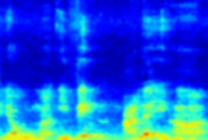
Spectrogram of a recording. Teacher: یہاں پر نون کی آواز ناک میں نہیں چھپائیں گے، غنہ نہیں کریں گے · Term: اظہار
